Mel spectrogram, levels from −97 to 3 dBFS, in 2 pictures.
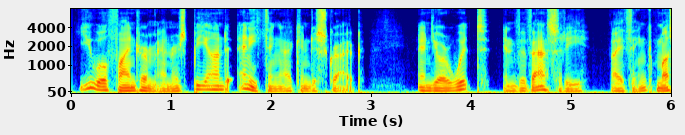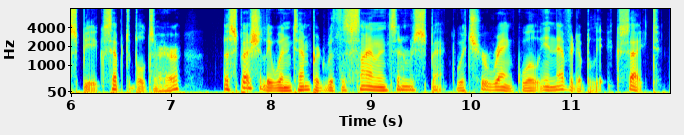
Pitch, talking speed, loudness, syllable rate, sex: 105 Hz, 180 wpm, -19 LUFS, 5.9 syllables/s, male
